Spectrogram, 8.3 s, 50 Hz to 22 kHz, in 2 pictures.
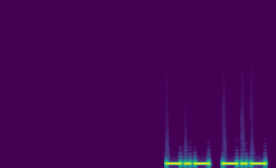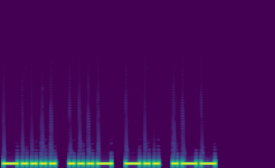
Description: Morse code, heard as a keyed tone, about 17 wpm, 700 Hz. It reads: KK6VDW
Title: USA Call Signs - 6 Characters - Repeated 3x - 17wpm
